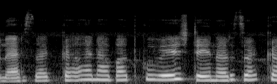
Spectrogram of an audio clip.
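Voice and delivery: crying in hopeless appeal; tearful wailing. Acted. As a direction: sob between phrases. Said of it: "ఆగురా, దొరుకుతుంది".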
